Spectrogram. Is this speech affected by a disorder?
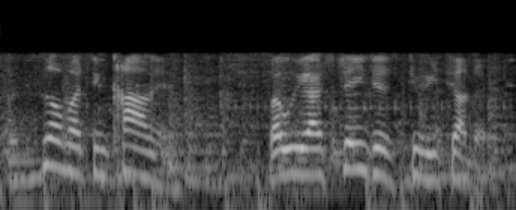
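Yes: cerebral palsy; cannot be hidden when acting.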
